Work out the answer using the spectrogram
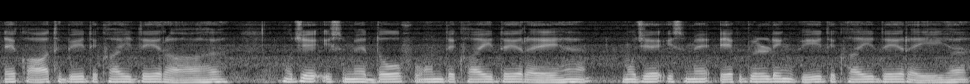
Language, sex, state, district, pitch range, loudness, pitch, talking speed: Hindi, male, Haryana, Rohtak, 115-125 Hz, -16 LUFS, 120 Hz, 150 wpm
